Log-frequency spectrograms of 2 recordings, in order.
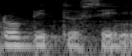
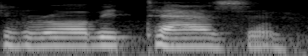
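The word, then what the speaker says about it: Robitussin: robit tazon roban talaga sa US daw guys ang pronounce ng robit tusin is Roby tazon according to my boss so ito yung ating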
